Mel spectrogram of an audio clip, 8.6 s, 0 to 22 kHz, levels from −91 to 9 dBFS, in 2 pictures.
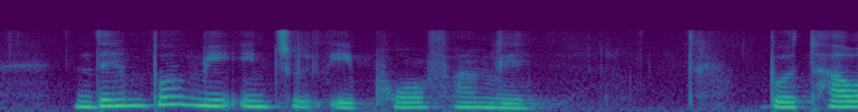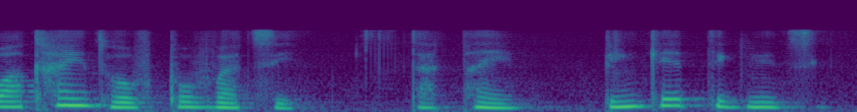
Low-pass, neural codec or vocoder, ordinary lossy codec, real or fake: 7.2 kHz; codec, 16 kHz, 0.7 kbps, FocalCodec; none; fake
